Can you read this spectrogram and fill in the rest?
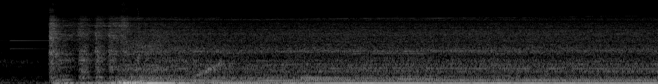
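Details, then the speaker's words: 2009-2013 Mazda 6 (2.5L or 3.7L) just after fuel pump assembly replacement, key cycled several times to build fuel pressure first: cranks briefly, catches cleanly and settles into a steady, even idle with no stumbling, a normal start. "can see it's running"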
